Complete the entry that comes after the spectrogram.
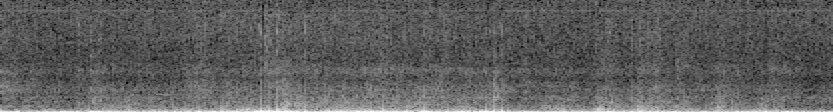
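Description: Moving passenger train heard from inside the carriage: a steady low rumble that swells and eases unevenly.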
